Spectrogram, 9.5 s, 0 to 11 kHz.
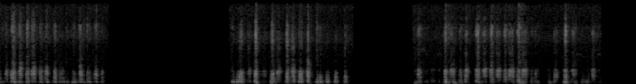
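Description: A coin scratches the latex coating off the panels of a thin, flat paper £15 National Lottery "3x £1 Million Snack Stack" scratchcard. Three separate bursts of quiet, gritty, rapid scraping strokes are heard, with their energy in the low-mid to mid range. Each burst is separated by silence.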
